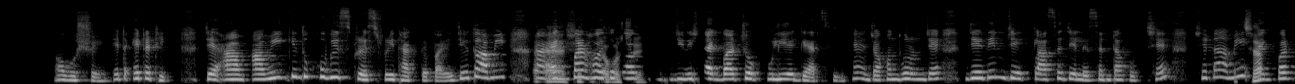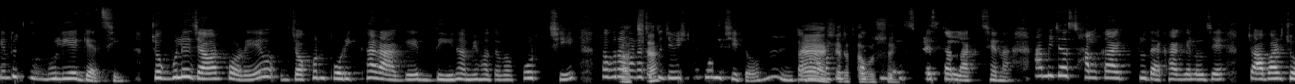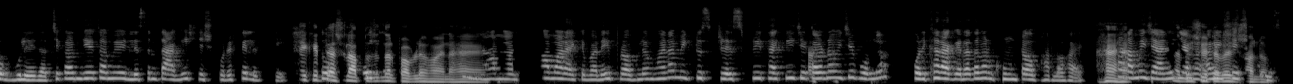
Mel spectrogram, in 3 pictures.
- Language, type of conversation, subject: Bengali, podcast, ছাত্র হিসেবে তুমি কি পরীক্ষার আগে রাত জেগে পড়তে বেশি পছন্দ করো, নাকি নিয়মিত রুটিন মেনে পড়াশোনা করো?
- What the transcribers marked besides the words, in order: chuckle; chuckle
